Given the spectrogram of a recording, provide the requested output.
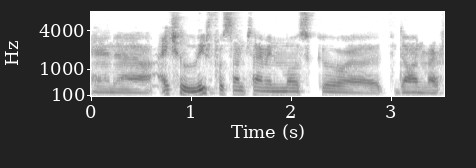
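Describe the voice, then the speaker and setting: With a Russian accent, a man speaks at a fairly low pitch with ordinary pitch variation. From Ukraine, Odessa. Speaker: entrepreneur and charity organizer. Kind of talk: interview. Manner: calm.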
